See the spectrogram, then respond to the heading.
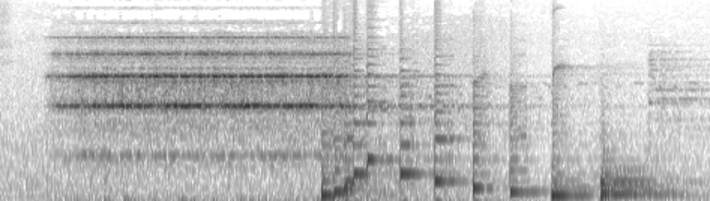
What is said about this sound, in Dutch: First things first, in case you hear an alarm, you leave your workplace and you come over here toward the muster station. The sound of an alarm is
